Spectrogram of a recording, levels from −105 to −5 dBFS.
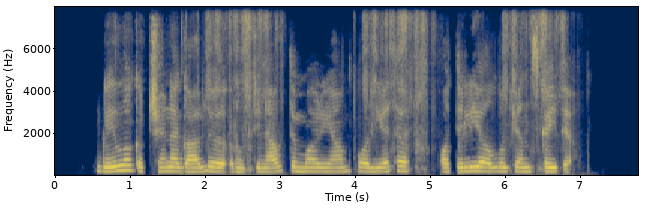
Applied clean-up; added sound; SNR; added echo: neural mask model Resemble Enhance denoiser.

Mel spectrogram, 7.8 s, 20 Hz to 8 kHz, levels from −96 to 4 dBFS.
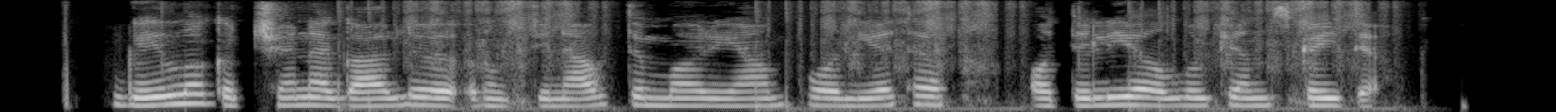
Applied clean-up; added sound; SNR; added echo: none; Writing; 16 dB; none.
